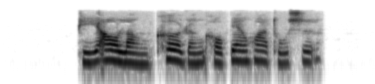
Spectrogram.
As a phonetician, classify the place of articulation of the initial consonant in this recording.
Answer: labial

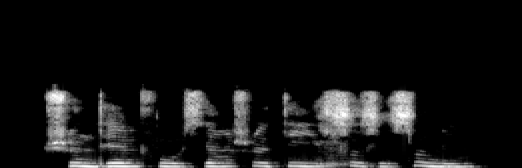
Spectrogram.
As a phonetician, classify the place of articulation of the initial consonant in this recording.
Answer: retroflex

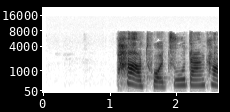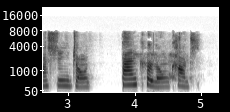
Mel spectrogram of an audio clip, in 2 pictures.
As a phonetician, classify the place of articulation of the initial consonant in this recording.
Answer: labial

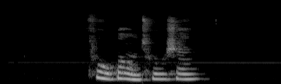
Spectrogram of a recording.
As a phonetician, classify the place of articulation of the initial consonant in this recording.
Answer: labial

